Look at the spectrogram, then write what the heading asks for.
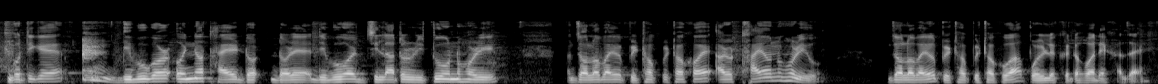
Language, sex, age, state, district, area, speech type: Assamese, male, 18-30, Assam, Dibrugarh, rural, spontaneous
